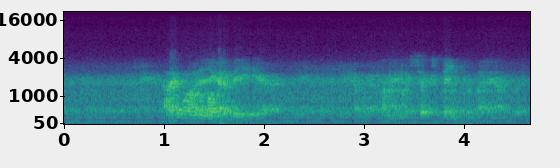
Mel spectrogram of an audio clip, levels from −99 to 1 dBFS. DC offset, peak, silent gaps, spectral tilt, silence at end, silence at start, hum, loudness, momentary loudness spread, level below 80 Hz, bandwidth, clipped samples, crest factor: under 0.1%; -12 dBFS; none; -6 dB/octave; 0 s; 0 s; none; -29 LUFS; 15 LU; -58 dBFS; 11.5 kHz; under 0.1%; 18 dB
